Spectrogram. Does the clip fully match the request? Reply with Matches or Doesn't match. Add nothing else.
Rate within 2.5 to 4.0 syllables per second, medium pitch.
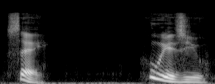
Matches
